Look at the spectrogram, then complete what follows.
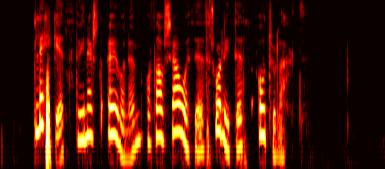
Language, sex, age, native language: Icelandic, female, 30-39, Icelandic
